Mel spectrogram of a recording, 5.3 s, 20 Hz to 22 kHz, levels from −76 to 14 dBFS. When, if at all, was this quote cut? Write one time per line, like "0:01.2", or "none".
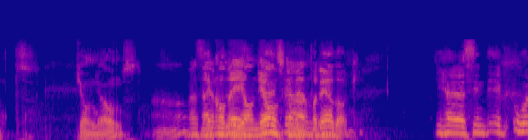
none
